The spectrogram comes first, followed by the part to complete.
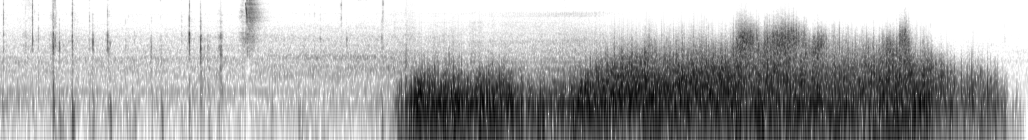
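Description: A few light clicks, then about four seconds in a loud rushing as the Seville Classics tower fan's squirrel-cage blower pushes air straight onto the microphone at its grille, stopping suddenly at the end.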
